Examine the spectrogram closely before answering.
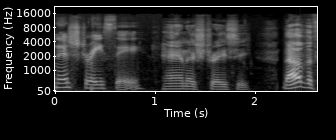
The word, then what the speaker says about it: Cannistraci: let's try it what is your last name canish Tracy canish Tracy now that the camera's on me I feel like I can pronounce it better canish Tracy there you go so you're standup a lot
